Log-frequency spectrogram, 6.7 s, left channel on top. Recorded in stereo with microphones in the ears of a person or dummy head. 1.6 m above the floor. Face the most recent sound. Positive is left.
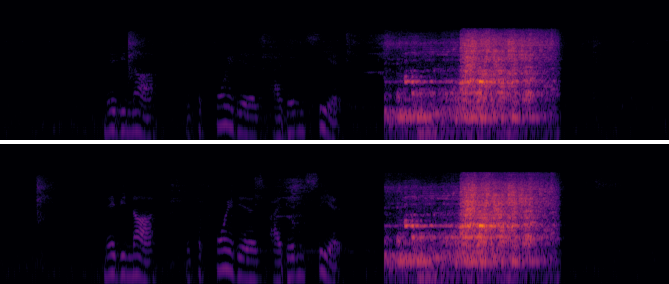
turn(degrees=-15)  # may be behind; listen again after turning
